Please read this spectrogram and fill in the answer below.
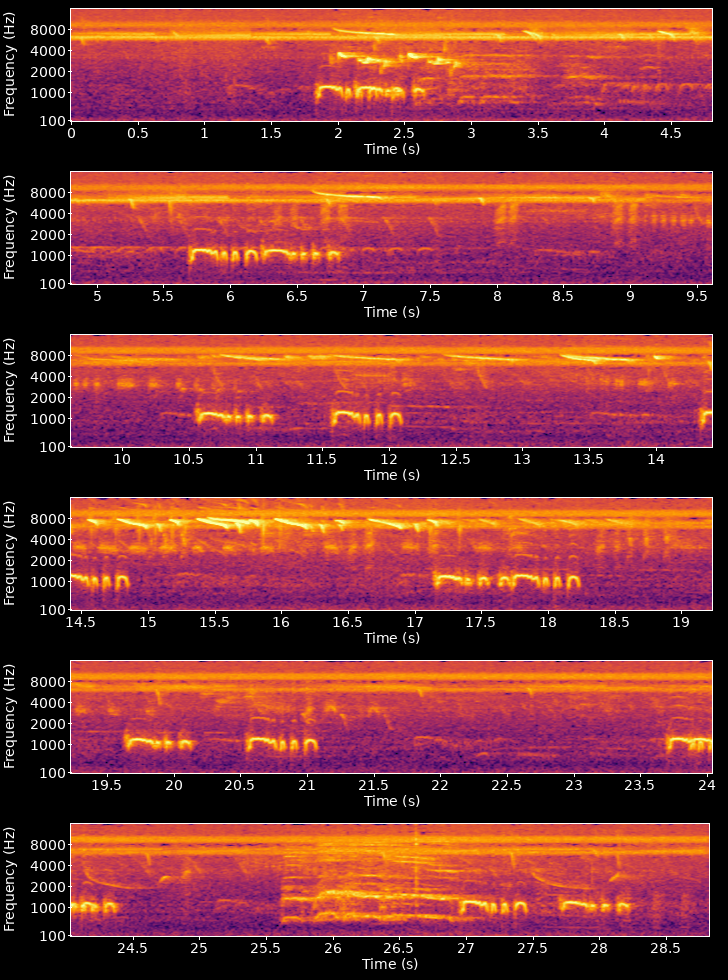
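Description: Zebra doves calling back and forth in the wild, each call a short burst of rapid staccato cooing notes, repeated every couple of seconds. Other small birds chirp high-pitched over a steady high hum.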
